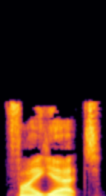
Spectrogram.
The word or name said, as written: Fayette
